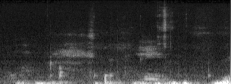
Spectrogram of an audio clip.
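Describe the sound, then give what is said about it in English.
Soft papery rustles of thin Bible pages being turned, a few brief crinkly swishes, quiet, with no talking. “My Bible keeps turning pages when I'm not.”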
